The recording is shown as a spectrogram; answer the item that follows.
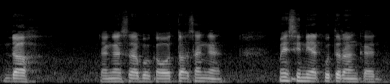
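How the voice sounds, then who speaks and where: A man's voice: mid-range voice, little pitch movement, brisk, a bit bright, a little hiss or hum, close to an everyday voice. A young man with a Malaysian accent playing a helpful housemate who explains things instructively in an amateur animation. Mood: patient, explaining.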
